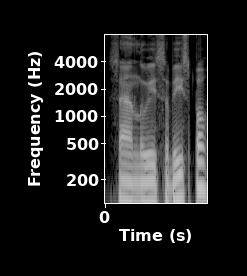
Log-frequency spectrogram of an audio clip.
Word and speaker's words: San Luis Obispo: We were in the SLL Comedy Festival, San Luis Obispo. Is that how you pronounce it? – Yeah.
